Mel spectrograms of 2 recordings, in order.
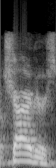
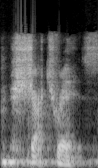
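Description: First: The name is given an English pronunciation. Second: The name is given a French pronunciation. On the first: The speaker calls it right. "No, Charters, man" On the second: The speaker calls it wrong. "I mispronounced Charters when I was there because I thought I was being smart"

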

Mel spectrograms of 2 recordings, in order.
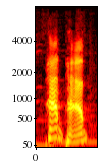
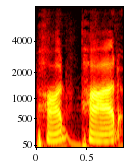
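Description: First: It is said in a Midwest accent. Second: It is said without a Midwest accent.

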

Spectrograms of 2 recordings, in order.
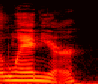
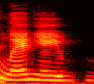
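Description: First: The name is pronounced in an American style. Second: The name is pronounced in a French style. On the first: The name is treated as American. The speaker calls it right. "but he's American, so I'm pretty sure it's Lanier" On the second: The name is treated as French. The speaker calls it wrong. "that's how we Canadians have been told to pronounce certain things like that look French"

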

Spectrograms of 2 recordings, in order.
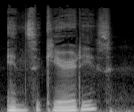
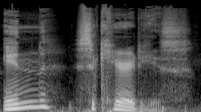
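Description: First: It is said somewhat louder. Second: It is said at its loudest.

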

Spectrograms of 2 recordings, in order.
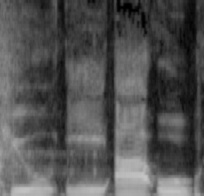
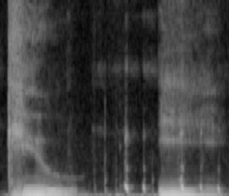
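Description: First: It is said in a plain, normal voice. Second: It is said slower, lower and breathy.

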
